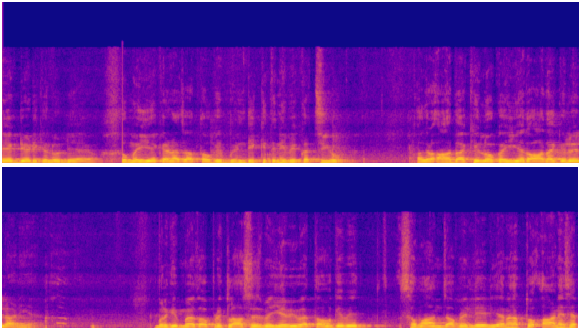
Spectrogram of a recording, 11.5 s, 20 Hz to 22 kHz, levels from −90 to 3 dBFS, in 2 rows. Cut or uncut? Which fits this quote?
cut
